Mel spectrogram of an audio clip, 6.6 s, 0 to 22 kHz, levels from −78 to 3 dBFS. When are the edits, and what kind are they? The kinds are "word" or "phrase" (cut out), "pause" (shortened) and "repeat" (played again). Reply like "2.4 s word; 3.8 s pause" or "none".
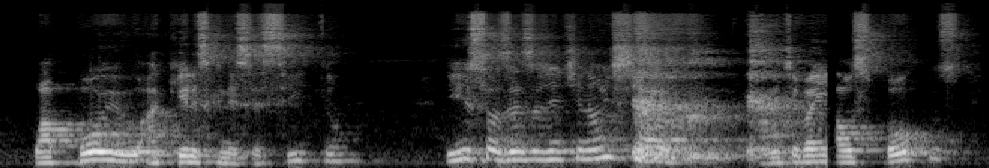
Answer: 5.5 s word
